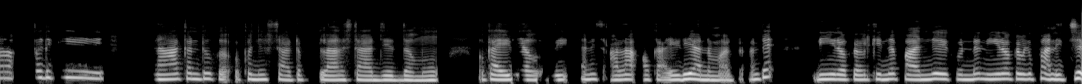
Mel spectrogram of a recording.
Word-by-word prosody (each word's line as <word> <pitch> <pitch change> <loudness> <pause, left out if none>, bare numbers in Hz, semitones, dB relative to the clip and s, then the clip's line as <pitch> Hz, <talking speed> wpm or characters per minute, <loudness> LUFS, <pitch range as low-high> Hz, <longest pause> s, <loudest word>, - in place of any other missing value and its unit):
ఆప్పడికి 315 +2 -5 0.9
నాకంటూ 245 +2 0
ఒక - - -5 0.3
కొంచెం 225 -1 +2
స్టార్టప్‌లా 210 -1 -3 0.2
స్టార్ట్ 200 -2 +1
జేద్దాము. 195 -1 +2 0.5
ఒక - - -8 0.2
ఐడియా 215 0 -1
ఉంది. 205 +1 -4 0.2
అనేసి 235 0 -2
అలా 225 +2 +1 0.2
ఒక 215 - -19 0.2
ఐడియా 240 +3 +6
అనమాట. 200 -1 +1 0.2
అంటే, 335 +9 +1 0.5
నేనొకళ్ళ 225 -2 +2
కింద 235 +1 +3 0.2
పని 220 0 +4
జేయకుండా 230 -2 +2
నేనొకళ్ళకి 245 0 +1
పనిచ్చే 235 +4 +3
225 Hz, 120 wpm, -17 LUFS, 210-245 Hz, 0.9 s, ఐడియా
